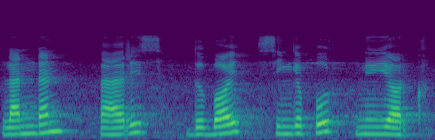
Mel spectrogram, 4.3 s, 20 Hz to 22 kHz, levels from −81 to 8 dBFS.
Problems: constant background noise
